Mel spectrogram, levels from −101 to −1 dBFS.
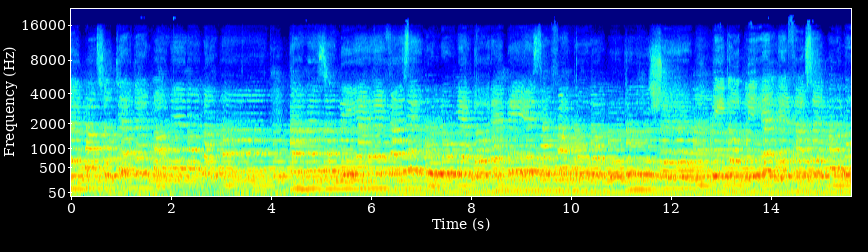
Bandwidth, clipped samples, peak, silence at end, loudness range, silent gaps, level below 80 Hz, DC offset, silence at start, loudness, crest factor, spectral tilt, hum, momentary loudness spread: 15 kHz; under 0.1%; -12 dBFS; 0 s; 4 LU; none; -42 dBFS; under 0.1%; 0 s; -28 LUFS; 14 dB; -7 dB/octave; none; 5 LU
